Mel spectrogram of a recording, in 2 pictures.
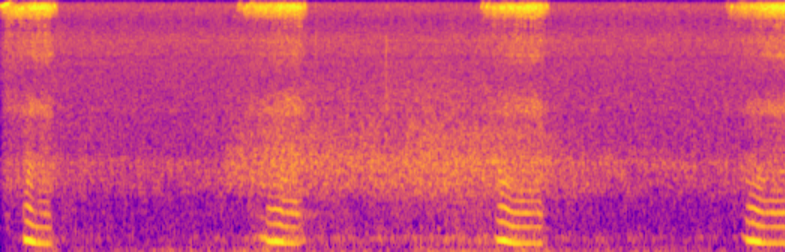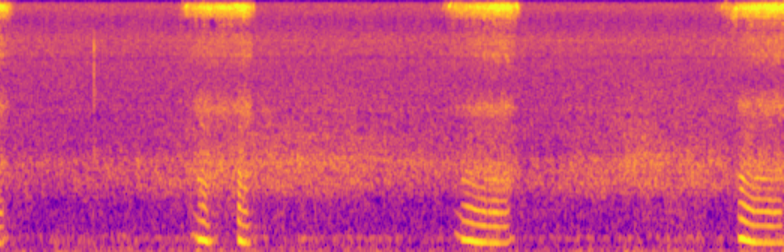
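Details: Siberian Forest kitten snoring while asleep: soft, low rasping breaths every two to three seconds, each ending in a faint whistling squeak, over a quiet room hum.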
